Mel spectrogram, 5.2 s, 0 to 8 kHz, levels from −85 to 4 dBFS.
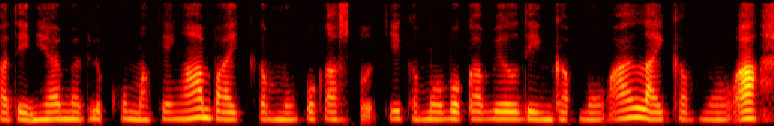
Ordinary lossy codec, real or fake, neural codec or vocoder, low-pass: none; fake; codec, 16 kHz in and 24 kHz out, 0.9 kbps, LongCat-Audio-Codec, fine tuned four codebook decoder; 7.2 kHz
